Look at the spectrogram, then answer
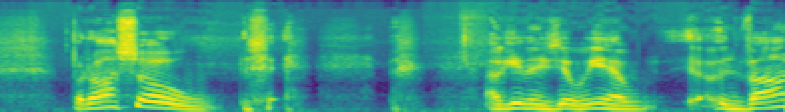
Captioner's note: chuckles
